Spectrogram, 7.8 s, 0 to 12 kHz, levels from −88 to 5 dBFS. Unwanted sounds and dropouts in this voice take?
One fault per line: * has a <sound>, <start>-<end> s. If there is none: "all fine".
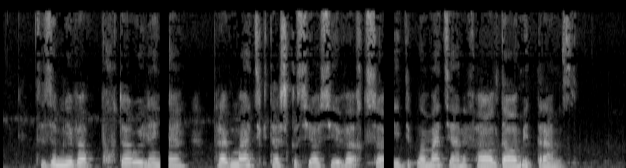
* has a dropout, 2.0-2.1 s
* has a dropout, 4.8-4.9 s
